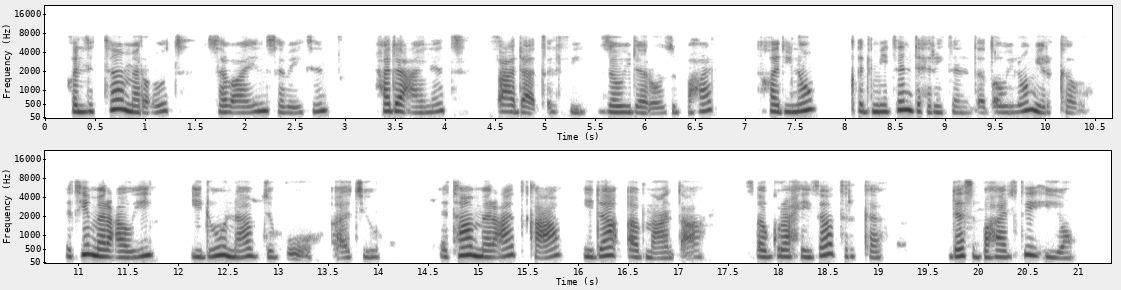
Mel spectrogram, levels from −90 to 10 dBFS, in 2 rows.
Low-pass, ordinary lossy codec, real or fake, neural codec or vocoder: 7.2 kHz; Opus, 24 kbps; fake; vocoder, 44.1 kHz, 80 mel bands, Vocos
